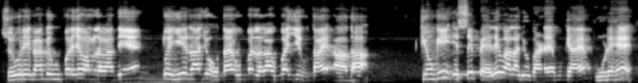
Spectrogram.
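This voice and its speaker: Male teacher, high-pitched, patient and repetitive, walking through a grammar lesson. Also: fairly even intonation, a little slow, fairly bright tone. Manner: patient, repetitive, asks and answers his own questions. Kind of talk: grammar lesson explaining at a board.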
